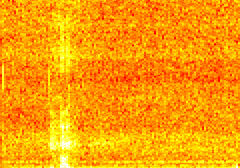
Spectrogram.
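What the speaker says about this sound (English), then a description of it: "And that's all the bees flying." Wild bees buzz around their hive in a low, steady drone throughout, with one louder insect passing close by early on.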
